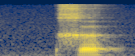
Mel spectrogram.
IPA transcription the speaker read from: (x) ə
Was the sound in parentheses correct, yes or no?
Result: yes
